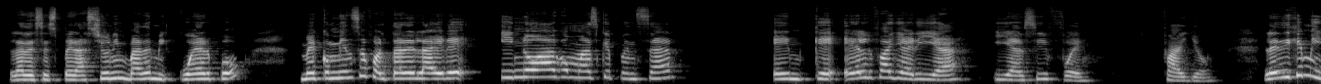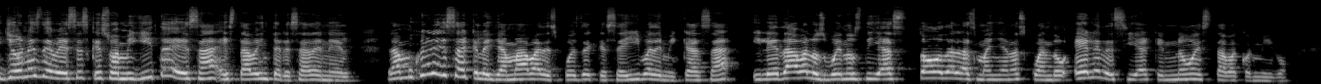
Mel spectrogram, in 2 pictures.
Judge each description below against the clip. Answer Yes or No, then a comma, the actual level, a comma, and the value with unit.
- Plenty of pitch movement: No, average, 4.5 semitones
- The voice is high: Yes, very high, 250 Hz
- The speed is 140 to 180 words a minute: Yes, average, 155 wpm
